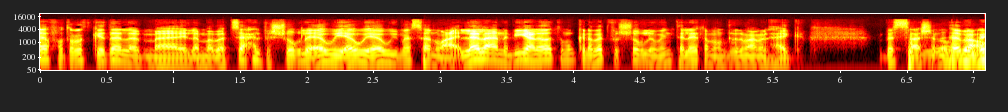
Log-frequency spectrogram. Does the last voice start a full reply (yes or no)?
no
